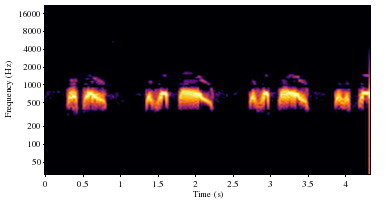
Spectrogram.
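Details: Cooing of a spotted dove from Vietnam, recorded as a decoy to draw in wild doves. Paired clipped notes lead into a longer descending coo, repeated about four times in quick succession with nothing else audible.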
